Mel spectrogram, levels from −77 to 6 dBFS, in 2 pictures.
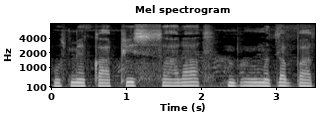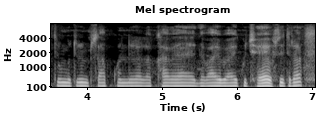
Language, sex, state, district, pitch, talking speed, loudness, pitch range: Hindi, male, Jharkhand, Deoghar, 150 Hz, 155 wpm, -19 LUFS, 145-155 Hz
